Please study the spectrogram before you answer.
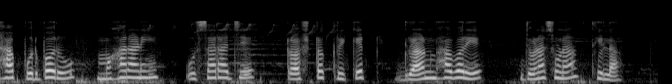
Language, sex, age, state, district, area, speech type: Odia, female, 18-30, Odisha, Balangir, urban, read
